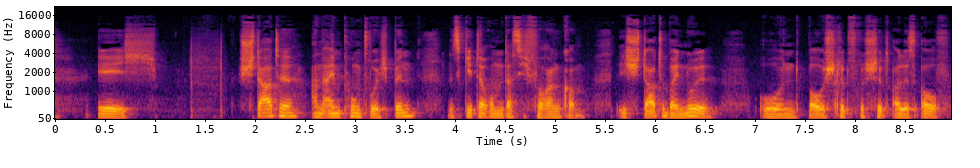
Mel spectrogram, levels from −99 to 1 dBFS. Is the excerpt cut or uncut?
cut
